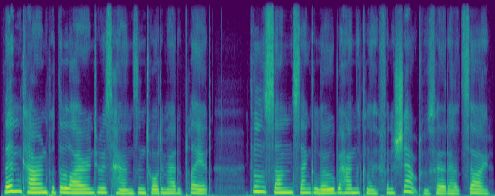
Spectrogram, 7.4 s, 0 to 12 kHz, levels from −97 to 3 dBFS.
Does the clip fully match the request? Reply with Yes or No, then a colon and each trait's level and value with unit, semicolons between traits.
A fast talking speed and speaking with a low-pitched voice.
No: fast, 235 wpm; high, 240 Hz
